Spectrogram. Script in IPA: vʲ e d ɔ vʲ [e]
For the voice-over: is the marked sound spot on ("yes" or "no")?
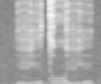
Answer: yes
